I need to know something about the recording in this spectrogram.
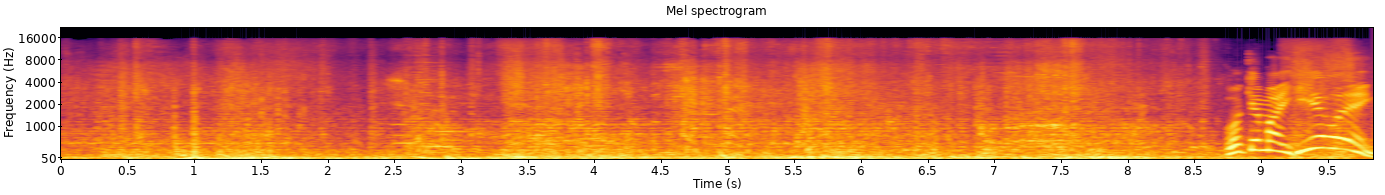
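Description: Fire roars and blasts crackle in a noisy fight.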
